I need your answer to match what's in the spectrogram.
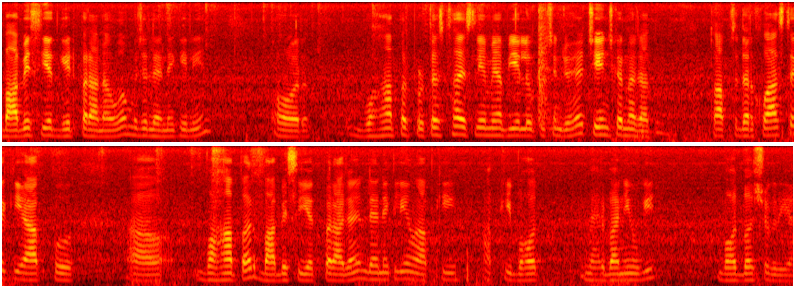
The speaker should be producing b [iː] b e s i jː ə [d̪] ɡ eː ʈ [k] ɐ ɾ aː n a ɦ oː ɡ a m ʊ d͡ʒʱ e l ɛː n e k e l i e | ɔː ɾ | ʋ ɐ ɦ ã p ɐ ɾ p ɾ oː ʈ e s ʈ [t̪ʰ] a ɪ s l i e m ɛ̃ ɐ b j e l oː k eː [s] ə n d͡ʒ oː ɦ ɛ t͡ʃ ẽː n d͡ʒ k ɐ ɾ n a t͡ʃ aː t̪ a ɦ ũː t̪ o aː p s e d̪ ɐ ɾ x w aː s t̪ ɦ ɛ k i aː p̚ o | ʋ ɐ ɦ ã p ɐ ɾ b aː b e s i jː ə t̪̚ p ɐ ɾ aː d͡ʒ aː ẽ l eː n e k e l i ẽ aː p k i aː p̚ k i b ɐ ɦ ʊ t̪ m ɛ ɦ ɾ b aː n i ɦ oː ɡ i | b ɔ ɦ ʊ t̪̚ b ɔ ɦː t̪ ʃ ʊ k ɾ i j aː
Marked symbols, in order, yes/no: no, no, no, yes, no

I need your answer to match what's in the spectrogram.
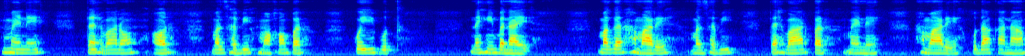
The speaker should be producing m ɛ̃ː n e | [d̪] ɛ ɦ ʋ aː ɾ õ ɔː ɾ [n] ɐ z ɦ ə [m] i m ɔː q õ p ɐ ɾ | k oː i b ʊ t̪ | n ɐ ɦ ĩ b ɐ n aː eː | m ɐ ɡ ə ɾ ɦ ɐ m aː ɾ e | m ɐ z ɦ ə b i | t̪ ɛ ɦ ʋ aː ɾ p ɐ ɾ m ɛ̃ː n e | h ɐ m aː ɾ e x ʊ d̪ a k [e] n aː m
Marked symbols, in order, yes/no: no, no, no, no

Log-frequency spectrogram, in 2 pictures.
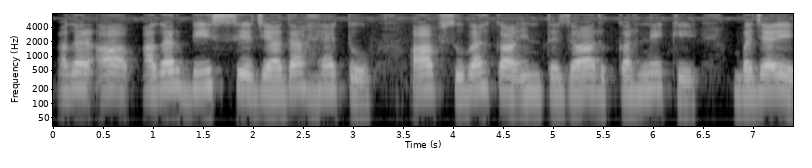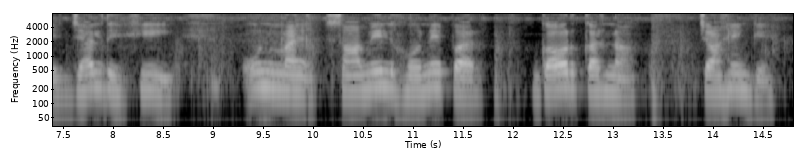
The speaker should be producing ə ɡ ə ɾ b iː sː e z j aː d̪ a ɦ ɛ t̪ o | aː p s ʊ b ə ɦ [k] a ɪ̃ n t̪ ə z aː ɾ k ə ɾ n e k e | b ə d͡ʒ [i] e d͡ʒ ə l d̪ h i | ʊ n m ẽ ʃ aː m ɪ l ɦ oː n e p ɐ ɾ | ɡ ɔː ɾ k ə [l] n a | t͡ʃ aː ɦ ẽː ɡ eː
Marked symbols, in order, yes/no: yes, no, no

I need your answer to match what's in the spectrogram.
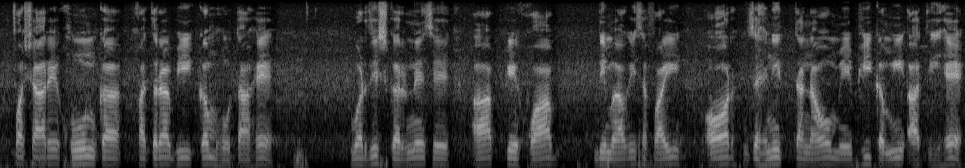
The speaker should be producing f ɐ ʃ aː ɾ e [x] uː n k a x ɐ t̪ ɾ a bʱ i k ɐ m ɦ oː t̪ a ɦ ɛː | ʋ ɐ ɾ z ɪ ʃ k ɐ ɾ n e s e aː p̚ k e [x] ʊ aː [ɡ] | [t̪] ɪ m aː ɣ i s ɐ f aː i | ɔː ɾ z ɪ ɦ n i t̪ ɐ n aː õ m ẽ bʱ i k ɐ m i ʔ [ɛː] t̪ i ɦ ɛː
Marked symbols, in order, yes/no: yes, yes, no, no, no

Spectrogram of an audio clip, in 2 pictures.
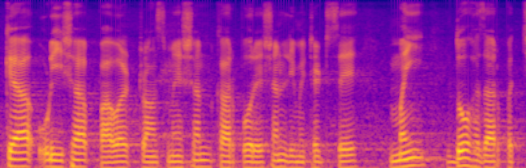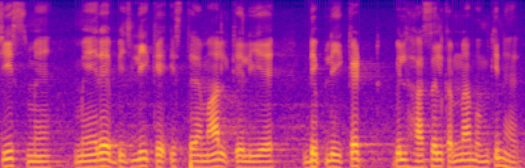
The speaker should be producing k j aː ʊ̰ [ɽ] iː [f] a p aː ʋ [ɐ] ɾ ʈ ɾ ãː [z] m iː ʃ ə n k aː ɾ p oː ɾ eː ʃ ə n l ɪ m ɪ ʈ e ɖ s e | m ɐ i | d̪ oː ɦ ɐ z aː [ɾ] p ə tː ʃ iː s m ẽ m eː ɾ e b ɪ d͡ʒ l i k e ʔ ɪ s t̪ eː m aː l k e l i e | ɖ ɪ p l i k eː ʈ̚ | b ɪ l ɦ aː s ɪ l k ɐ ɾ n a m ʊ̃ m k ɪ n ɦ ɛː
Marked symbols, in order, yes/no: yes, no, no, no, yes

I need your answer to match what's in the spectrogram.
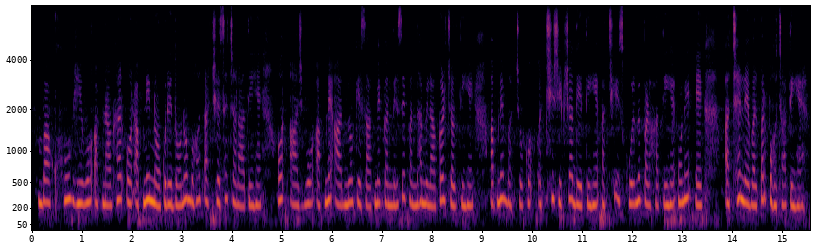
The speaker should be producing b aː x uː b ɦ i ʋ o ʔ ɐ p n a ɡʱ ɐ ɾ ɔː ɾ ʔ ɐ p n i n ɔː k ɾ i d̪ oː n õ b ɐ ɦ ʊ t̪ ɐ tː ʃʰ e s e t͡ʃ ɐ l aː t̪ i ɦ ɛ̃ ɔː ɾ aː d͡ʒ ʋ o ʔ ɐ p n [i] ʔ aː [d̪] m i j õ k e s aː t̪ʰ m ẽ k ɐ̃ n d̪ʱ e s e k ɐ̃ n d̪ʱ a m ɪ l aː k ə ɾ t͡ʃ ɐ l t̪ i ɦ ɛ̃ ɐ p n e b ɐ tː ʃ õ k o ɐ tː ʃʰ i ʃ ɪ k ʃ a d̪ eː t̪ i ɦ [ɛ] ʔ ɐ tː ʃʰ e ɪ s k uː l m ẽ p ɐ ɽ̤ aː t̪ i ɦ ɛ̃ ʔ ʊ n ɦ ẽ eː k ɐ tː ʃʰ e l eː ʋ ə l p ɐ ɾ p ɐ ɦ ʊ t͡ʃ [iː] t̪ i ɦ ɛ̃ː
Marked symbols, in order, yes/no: no, yes, no, no

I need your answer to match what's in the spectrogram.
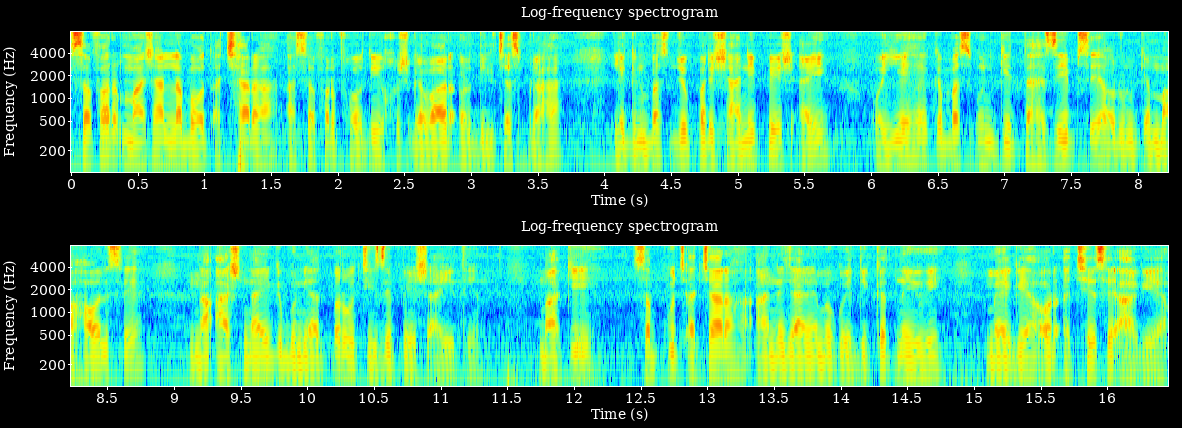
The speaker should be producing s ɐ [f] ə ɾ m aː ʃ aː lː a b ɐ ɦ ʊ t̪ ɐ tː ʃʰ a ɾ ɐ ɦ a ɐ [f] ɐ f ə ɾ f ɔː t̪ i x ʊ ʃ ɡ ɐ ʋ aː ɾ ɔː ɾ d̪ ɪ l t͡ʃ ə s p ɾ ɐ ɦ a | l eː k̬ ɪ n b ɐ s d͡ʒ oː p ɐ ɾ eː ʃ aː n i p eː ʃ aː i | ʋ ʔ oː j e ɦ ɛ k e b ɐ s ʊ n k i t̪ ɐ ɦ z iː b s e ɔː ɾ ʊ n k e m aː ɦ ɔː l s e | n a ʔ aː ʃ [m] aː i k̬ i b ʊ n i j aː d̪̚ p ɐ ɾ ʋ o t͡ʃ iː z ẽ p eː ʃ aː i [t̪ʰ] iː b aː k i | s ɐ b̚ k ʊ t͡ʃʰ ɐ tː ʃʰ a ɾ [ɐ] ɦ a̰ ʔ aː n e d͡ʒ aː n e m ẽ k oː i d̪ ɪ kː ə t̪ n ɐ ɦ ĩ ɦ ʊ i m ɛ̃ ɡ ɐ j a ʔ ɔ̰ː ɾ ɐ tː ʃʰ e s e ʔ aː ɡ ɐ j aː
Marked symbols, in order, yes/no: yes, no, no, yes, yes

